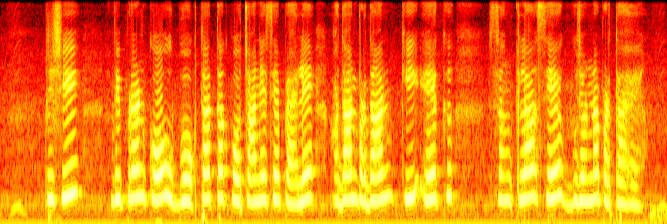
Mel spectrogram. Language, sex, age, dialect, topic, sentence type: Hindi, female, 31-35, Hindustani Malvi Khadi Boli, agriculture, statement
